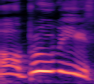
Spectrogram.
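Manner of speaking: put-on worked-up, overexcited outburst, high and loud. Retelling a movie scene where guys see a woman: imitating guys freaking out. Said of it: "they start freaking out".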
